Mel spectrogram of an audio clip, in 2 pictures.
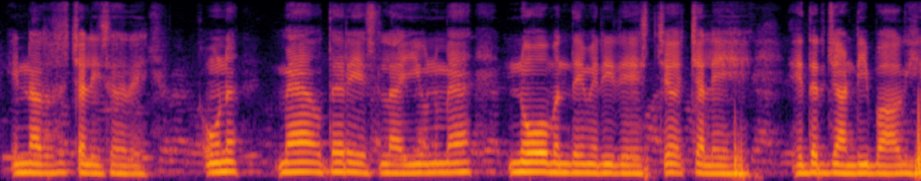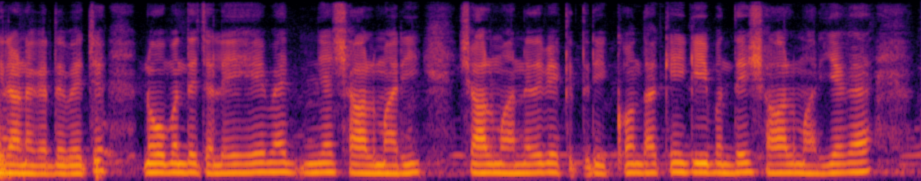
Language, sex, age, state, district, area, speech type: Dogri, male, 18-30, Jammu and Kashmir, Kathua, rural, spontaneous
